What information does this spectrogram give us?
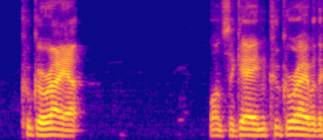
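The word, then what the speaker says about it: Cucurella: finally found out how you say his name cucaraya once again kukure with a cross cucure's cross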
